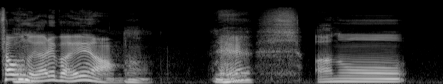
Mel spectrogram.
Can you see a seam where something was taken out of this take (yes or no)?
no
